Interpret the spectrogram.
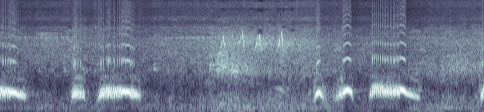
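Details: Spotted dove coos for luring birds into traps: low mellow hooting notes, short then drawn-out and gently falling, with a pause midway where faint high chirps of other birds come through before the cooing resumes.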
